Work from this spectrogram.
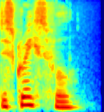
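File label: "disgraceful", British English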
